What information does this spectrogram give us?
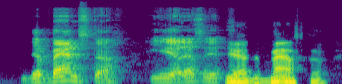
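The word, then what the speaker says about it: Dybantsa: DeBaster.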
